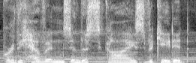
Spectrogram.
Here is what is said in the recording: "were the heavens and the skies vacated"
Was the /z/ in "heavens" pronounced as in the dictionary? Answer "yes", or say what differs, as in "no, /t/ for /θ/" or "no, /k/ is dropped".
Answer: yes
